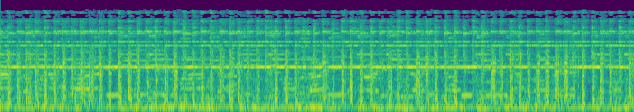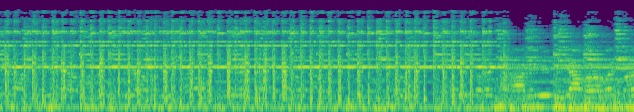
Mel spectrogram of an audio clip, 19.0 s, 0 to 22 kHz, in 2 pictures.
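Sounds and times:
bells clanging rapidly: 0:00.0 - 0:19.0
high ringing tone: 0:00.0 - 0:19.0.

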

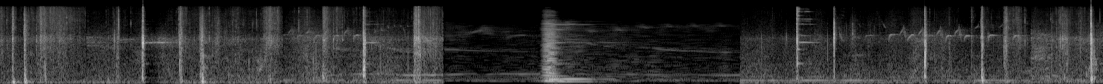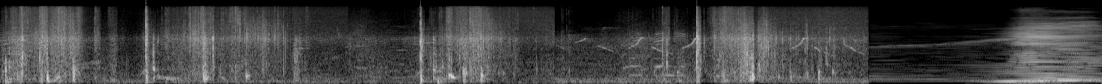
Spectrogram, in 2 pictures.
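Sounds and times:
cleaver chopping impacts: 0:00.0 - 0:04.4, 0:09.2 - 0:14.1, 0:15.2 - 0:16.6, 0:17.6 - 0:19.7.

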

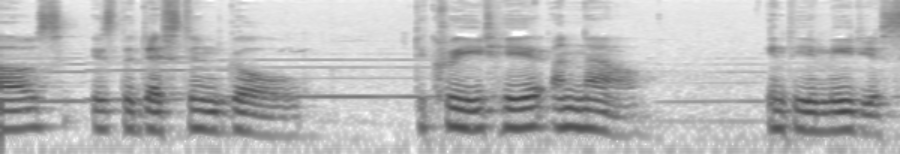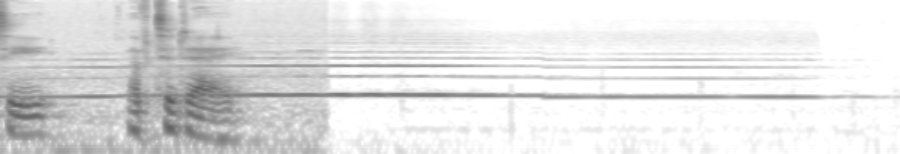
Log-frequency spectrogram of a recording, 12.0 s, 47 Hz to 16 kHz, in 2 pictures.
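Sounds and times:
faint flute note: 0:00.0 - 0:11.7.

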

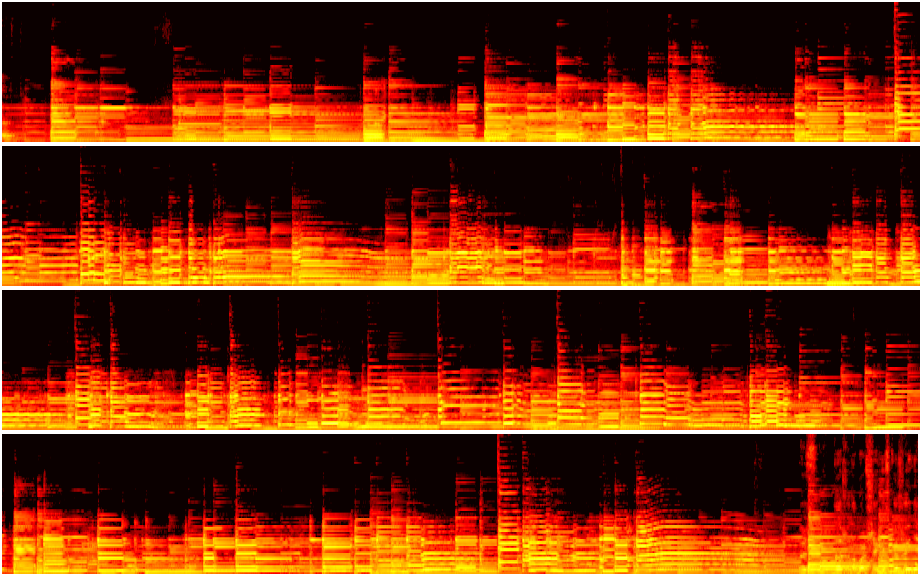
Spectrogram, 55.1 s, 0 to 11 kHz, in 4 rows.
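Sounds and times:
electric guitar lead line: 0:00.0 - 0:55.0
held bass notes: 0:46.7 - 0:55.0.

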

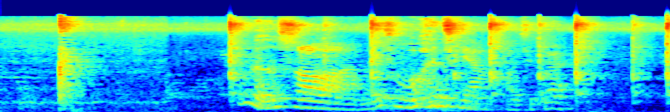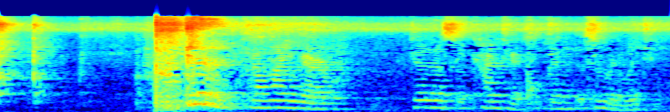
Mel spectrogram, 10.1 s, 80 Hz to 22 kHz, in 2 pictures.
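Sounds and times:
sharp plastic clicks: 0:01.7 - 0:05.5.

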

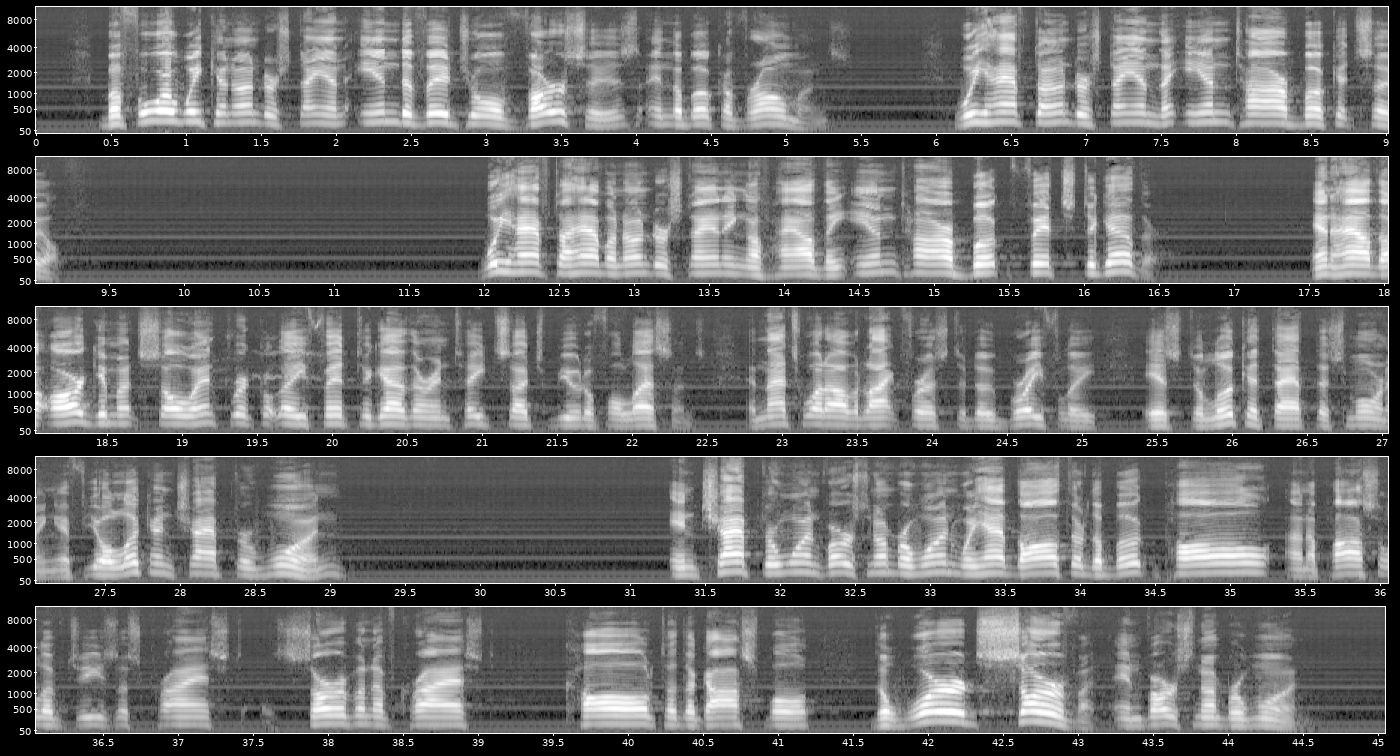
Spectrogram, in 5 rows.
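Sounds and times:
electrical mains hum: 0:00.0 - 0:45.0
man speaking: 0:00.4 - 0:05.4, 0:06.1 - 0:09.2, 0:12.0 - 0:16.5, 0:17.5 - 0:29.1, 0:31.3 - 0:39.0, 0:39.6 - 0:44.6.

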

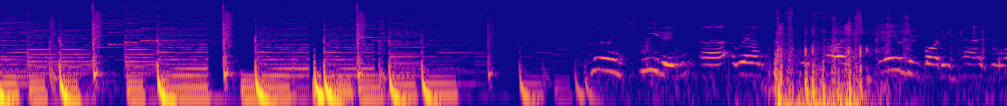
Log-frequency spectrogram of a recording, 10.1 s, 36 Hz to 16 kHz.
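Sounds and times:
man talking: 0:05.8 - 0:10.0
rumbling crackling noise burst: 0:07.7 - 0:10.0.

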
